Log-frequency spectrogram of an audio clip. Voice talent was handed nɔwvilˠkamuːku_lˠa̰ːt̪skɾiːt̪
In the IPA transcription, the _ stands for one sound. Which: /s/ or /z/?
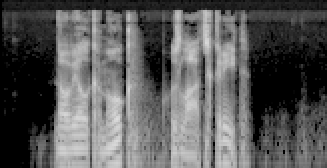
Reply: z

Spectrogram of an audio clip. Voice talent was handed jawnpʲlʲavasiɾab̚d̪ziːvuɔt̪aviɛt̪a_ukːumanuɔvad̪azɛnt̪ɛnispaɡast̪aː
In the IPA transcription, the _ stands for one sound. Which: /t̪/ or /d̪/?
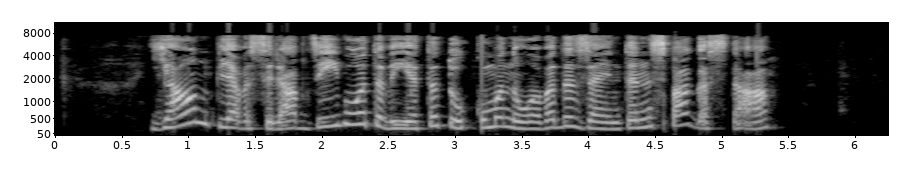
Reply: t̪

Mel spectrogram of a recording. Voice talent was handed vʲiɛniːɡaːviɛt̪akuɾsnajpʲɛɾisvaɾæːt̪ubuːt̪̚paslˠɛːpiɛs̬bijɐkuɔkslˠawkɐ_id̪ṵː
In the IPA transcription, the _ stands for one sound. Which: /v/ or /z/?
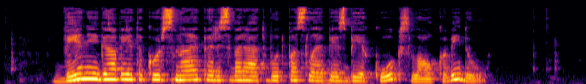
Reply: v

